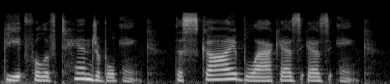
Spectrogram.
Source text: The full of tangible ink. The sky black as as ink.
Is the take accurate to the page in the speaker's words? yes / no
yes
